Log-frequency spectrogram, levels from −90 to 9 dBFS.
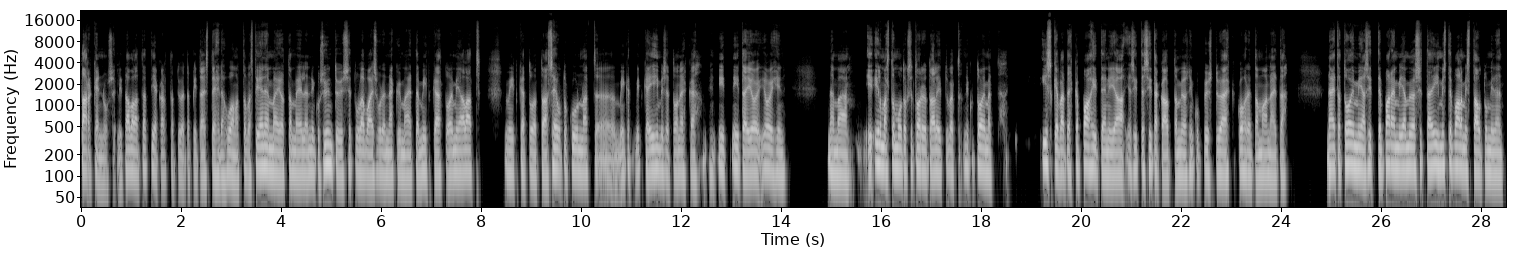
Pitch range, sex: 110-130 Hz, male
